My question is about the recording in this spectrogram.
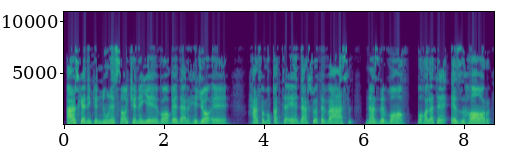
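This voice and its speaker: A man's voice: mid-range voice, lively intonation, bright, forceful tone, highs cut off. Methodical man lecturing on recitation. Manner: methodical, enumerating points one by one. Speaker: Quran recitation teacher. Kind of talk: explanatory lecture.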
